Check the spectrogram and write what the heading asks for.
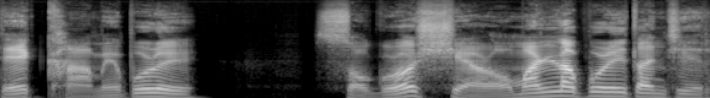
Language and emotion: Goan Konkani, disgusted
